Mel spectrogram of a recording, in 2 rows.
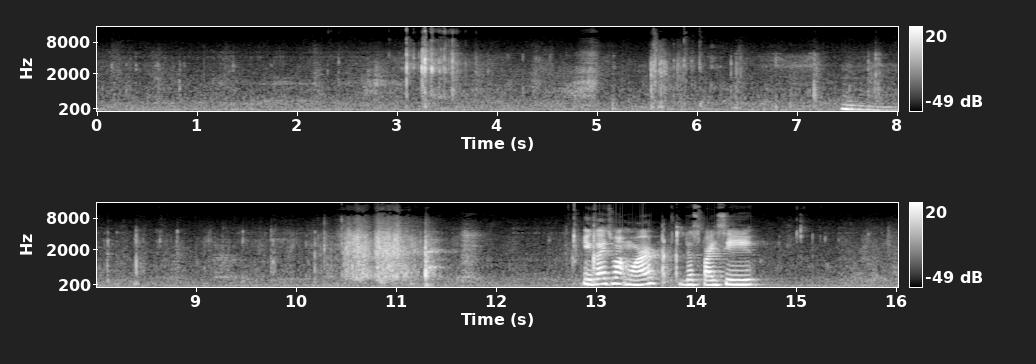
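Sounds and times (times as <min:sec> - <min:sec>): crunchy chewing: 0:00.0 - 0:11.1
low hum of voice: 0:07.4 - 0:08.2.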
